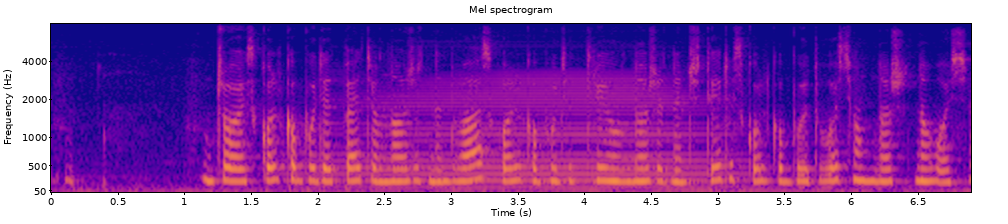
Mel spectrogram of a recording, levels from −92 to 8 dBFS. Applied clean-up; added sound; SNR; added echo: none; Wind instrument, woodwind instrument; 15 dB; none.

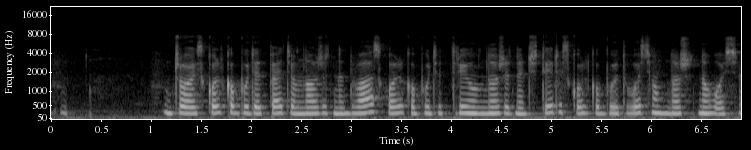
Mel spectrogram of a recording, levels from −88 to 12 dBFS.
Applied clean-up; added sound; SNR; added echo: none; none; none; none.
